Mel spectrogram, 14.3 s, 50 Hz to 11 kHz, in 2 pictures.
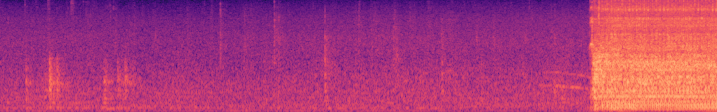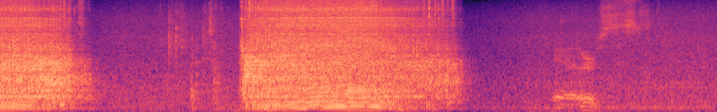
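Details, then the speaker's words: OS FS-120S E Surpass RC engine, 10+ years old, sat unrun, cam follower freed: two short harsh gritty bursts; grinding inside with next to no compression, timing possibly off, cause unknown pending full disassembly. "Yeah, this sounds like it just it doesn't even sound good. Something just doesn't even sound right in there at all. It sounds like there's something grinding."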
